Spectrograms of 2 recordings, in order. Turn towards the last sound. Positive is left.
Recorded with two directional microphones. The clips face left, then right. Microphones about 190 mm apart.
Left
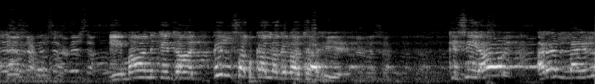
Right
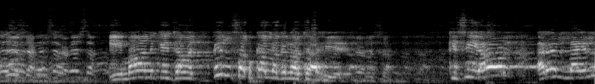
turn(degrees=-20)  # may be behind; listen again after turning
